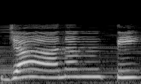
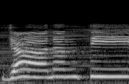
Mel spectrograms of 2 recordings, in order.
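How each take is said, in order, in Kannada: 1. ಅಂತಿಮ ಸ್ವರವನ್ನು ಹ್ರಸ್ವವಾಗಿಯೇ ಇಡಲಾಗಿದೆ. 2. ಅಂತಿಮ ಸ್ವರವನ್ನು ದೀರ್ಘವಾಗಿ ಎಳೆಯಲಾಗಿದೆ. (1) "ಇಲ್ಲಿ ತಿ ಅಕ್ಷರ ಹ್ರಸ್ವ ಇದೆ" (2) "ಜಾನಂತಿ ಅಲ್ಲ"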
